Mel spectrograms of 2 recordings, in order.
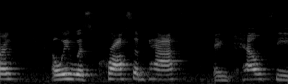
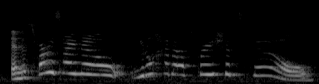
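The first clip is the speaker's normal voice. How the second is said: mocking; 13 semitones higher than usual. Taunting former high-school bullies, mocking.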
